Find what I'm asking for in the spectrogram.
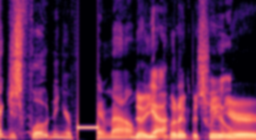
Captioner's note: beep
